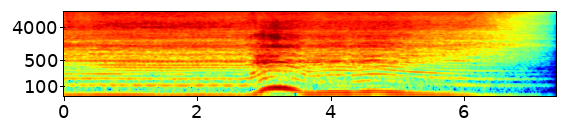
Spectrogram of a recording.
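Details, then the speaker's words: 1ZZ-FE engine in a Pontiac Vibe/Toyota Matrix/Corolla at idle after a serpentine accessory belt replacement: steady idle with a brief blip, and the former belt squeak is gone; normal. "Belt sounds good, it's no longer squeaking."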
